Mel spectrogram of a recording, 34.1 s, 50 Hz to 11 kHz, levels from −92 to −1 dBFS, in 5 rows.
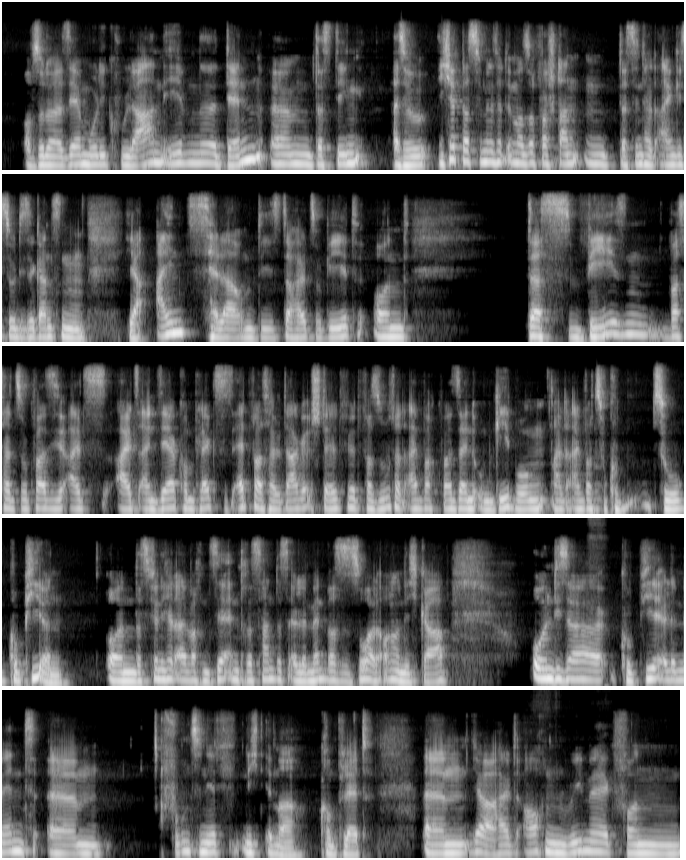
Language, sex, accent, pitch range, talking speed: German, male, German, 120-140 Hz, 165 wpm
